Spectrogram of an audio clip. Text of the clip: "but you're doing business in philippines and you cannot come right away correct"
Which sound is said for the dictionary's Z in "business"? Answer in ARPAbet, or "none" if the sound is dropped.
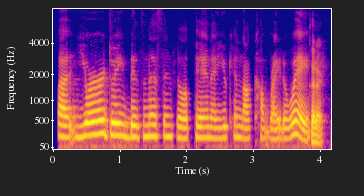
Z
